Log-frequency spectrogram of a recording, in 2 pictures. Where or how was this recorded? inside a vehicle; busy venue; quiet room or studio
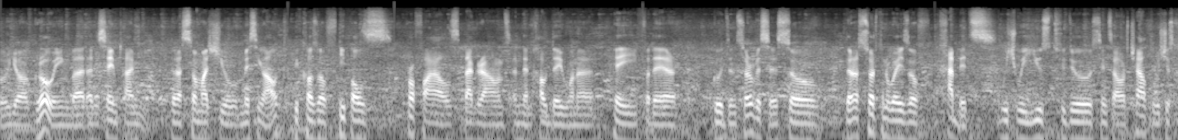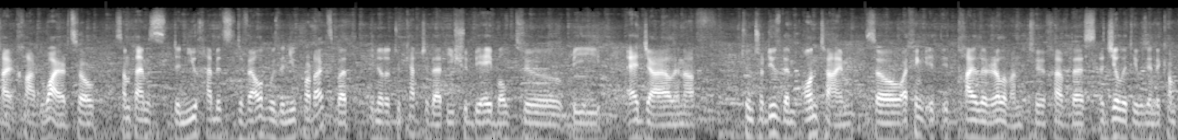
busy venue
